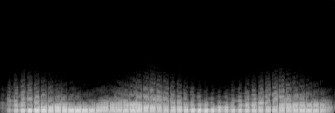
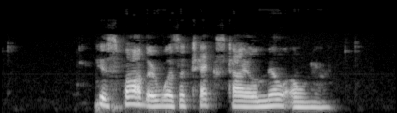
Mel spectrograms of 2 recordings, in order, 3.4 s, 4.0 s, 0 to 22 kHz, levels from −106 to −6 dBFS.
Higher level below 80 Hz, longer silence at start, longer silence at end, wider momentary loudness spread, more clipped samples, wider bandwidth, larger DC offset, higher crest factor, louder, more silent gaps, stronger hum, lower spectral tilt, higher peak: first, -30 dBFS vs -72 dBFS; second, 0.1 s vs 0.95 s; second, 0 s vs 0.65 s; second, 5 LU vs 9 LU; neither; second, 1 kHz vs 7.2 kHz; neither; second, 10 dB vs 18 dB; second, -32 LUFS vs -27 LUFS; neither; neither; first, -18.5 dB/octave vs -6 dB/octave; second, -18 dBFS vs -10 dBFS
